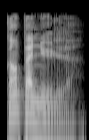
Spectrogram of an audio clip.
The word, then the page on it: campanule: francais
